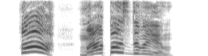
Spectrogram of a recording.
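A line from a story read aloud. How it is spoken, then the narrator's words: Loud yell. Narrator (Russian): заорала Лекси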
